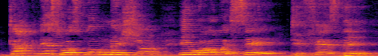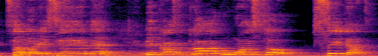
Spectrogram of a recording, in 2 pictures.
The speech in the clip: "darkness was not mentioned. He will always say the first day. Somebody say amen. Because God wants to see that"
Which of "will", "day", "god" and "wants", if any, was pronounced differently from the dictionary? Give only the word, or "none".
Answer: none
